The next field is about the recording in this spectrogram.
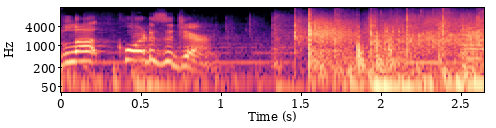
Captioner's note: bangs gavel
